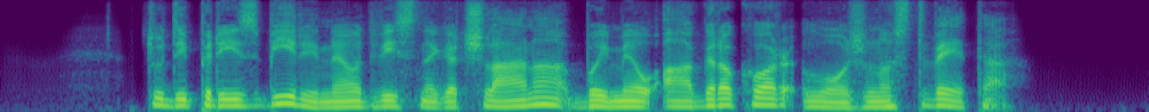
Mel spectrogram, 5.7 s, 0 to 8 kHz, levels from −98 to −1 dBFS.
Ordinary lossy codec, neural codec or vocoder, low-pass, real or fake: none; codec, 16 kHz, 0.5 kbps, X-Codec, WavLM features, trained on Multilingual LibriSpeech; none; fake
